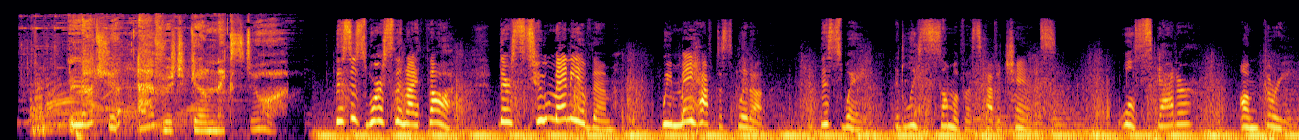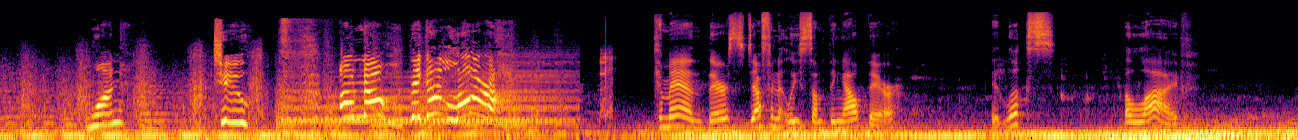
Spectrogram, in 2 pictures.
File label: english american video games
